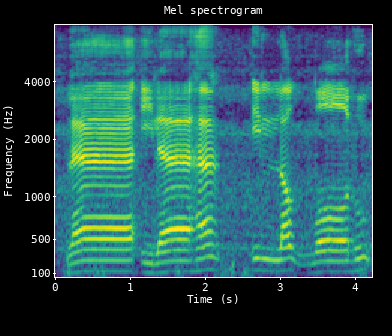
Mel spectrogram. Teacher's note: تو ان کے ہجے اس طرح کریں گے: لام الف مد زبر لا، حمزہ زیر ای، لا ای لام کھڑا زبر لا لا الہ زبر ہا لا الہ حمزہ لام زیر ال لام لام زبر لل الل لام کھڑا زبر لا الل الا اللہ پیش ہو الا اللہ. یہاں جو ہے لفظ اللہ کا لام جو ہے اس سے پہلے والے حرف کے اوپر زبر ہے، اس لیے لفظ اللہ کا لام موٹا ہوگا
